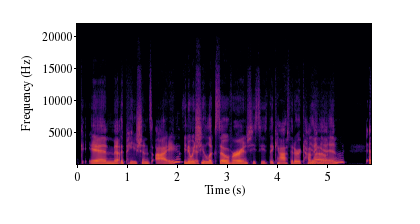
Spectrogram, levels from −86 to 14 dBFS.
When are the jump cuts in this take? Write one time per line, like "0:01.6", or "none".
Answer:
0:02.1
